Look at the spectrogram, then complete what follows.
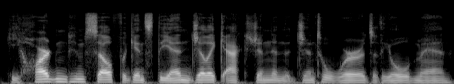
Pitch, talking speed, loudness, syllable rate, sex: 95 Hz, 200 wpm, -21 LUFS, 5.2 syllables/s, male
